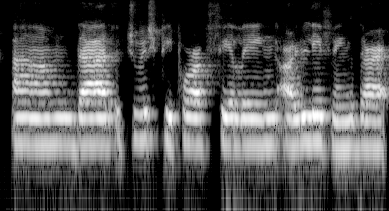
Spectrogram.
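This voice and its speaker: At a very slow pace, a woman speaks with a fairly low pitch in an Israeli accent. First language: Hebrew. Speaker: therapist. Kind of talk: interview. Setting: podcast. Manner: halting.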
